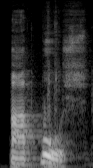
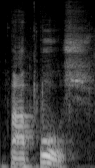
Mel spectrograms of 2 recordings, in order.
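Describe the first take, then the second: First: The middle p sound is short. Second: The same.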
